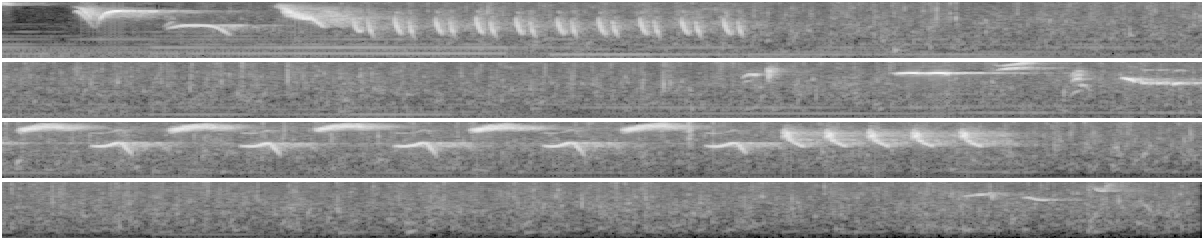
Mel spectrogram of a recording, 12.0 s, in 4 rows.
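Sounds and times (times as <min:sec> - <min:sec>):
bird whistled calls and trill: 0:00.0 - 0:01.9, 0:05.2 - 0:08.6.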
